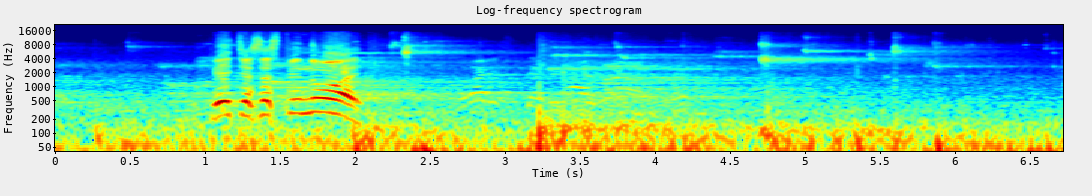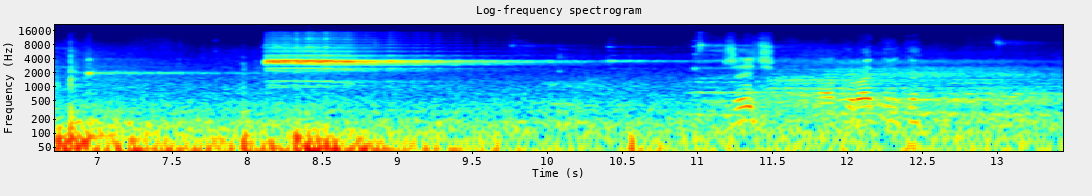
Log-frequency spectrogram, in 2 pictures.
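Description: Players' shoes squeak sharply on a hard court in a large echoing hall.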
